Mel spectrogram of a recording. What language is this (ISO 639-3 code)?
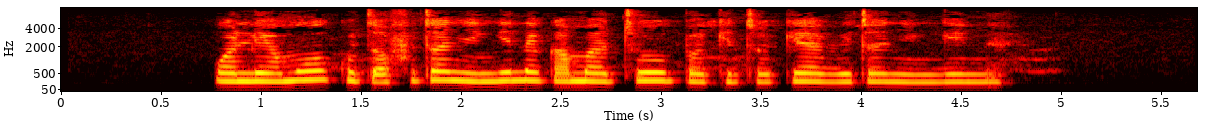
swa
